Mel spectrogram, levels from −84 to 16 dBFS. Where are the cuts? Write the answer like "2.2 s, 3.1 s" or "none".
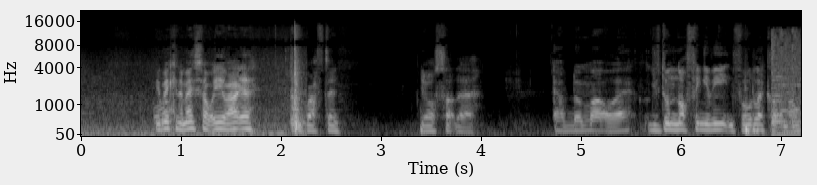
2.2 s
